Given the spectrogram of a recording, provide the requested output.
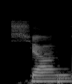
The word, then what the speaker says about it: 香: 纽纽香 Xiang, that occurs in the name of Hong Kong. First syllable.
